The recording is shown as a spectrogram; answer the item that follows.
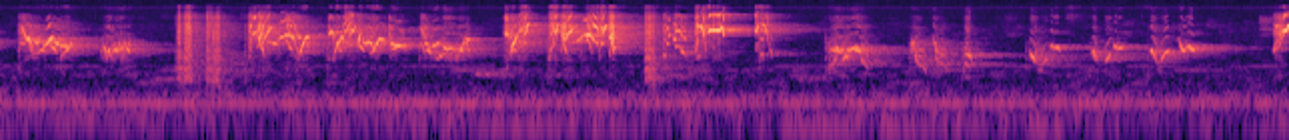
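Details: Greater green leafbird in full song, a busy varied medley of whistled notes, chirps and harsh buzzy bursts, many quick rising and falling phrases with mimicked-sounding fragments, a steady low hum underneath.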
